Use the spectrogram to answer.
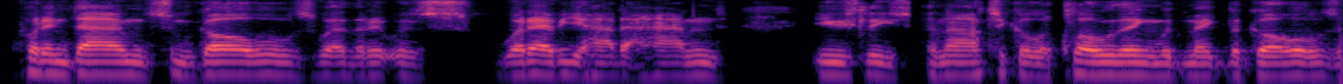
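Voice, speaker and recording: A Welsh-accented man in his sixties speaks as an interview guest at an even middle pitch. His telling is measured and unhurried. The sound is dry and close, with little room in it. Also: dry recording. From Wales. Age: 60s. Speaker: podcast guest. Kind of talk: relaxed interview storytelling.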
